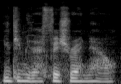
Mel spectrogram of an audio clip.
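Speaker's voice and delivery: low-key imitation of a demanding dad; quiet mock menace; softly voiced, lightly stern father. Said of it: "my dad's like".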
